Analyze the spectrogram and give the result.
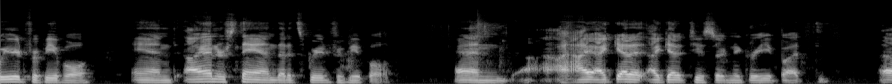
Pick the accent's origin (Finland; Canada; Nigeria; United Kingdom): Canada; Ontario; we're both Ontarians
